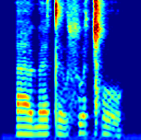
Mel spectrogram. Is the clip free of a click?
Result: no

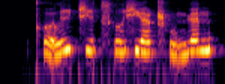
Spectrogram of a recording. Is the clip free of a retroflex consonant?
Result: no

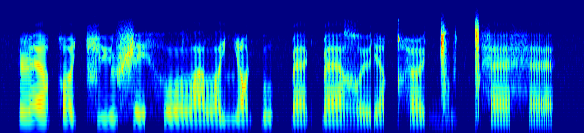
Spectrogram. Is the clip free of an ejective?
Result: yes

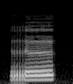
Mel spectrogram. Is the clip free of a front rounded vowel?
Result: yes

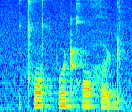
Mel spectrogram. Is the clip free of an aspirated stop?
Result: no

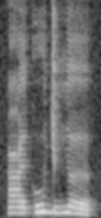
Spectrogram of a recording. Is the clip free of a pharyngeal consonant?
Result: no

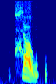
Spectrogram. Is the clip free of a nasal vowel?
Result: yes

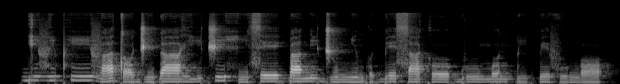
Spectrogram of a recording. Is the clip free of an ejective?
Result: yes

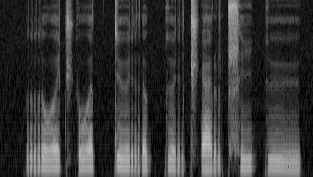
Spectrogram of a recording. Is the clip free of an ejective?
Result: no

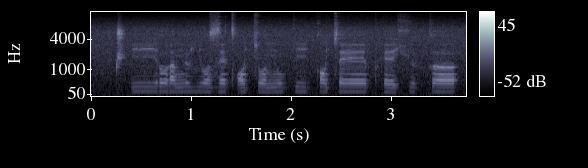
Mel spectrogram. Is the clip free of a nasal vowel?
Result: yes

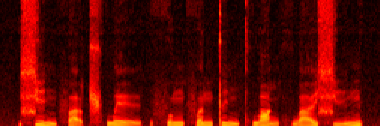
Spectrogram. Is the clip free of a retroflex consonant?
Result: no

